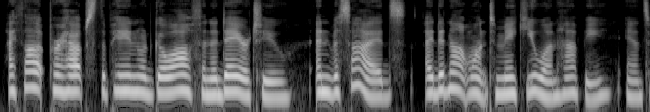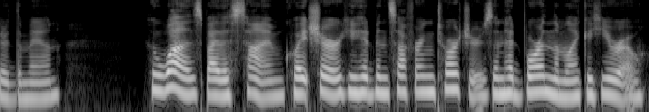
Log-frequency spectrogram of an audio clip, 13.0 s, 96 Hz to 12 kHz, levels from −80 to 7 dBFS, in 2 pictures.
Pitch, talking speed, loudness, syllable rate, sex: 210 Hz, 210 wpm, -20 LUFS, 5.2 syllables/s, female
